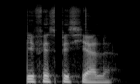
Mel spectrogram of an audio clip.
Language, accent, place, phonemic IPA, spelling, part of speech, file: French, France, Lyon, /e.fɛ spe.sjal/, effet spécial, noun, LL-Q150 (fra)-effet spécial.wav
- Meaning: special effect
